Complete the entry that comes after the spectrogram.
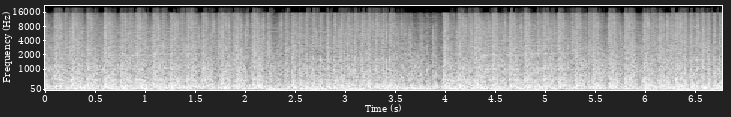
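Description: Rapid pistol fire from the 2D action game Terminator 2D: No Fate rattles continuously under dense game noise, loud and without pause.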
